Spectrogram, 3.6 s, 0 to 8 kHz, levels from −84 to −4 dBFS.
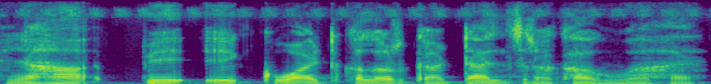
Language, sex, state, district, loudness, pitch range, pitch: Hindi, male, Jharkhand, Palamu, -18 LUFS, 95-100 Hz, 95 Hz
